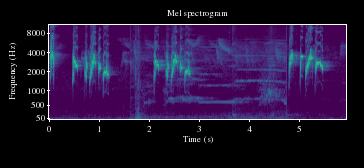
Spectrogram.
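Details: Red-whiskered bulbul fighting song used in training: three loud phrases of five quick, descending slurred whistles, with a thud and faint drawn-out tones between phrases.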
